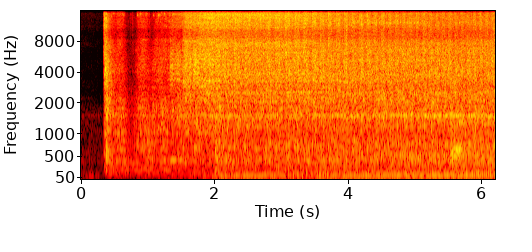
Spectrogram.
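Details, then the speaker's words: 1977 Ford F-250 Dentside 4WD, revived after sitting 15+ years, run with a little gas added. It settles into idle with a light, fast tick, about three or four per second, over the rumble. Judged a tick, not a knock; a valve-cover (top-end) issue is suspected, not confirmed. "well she's definitely ticking but she runs it sounds like a tick and not a knock so might be able to just pull in valve covers and see which one is giving us an issue"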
